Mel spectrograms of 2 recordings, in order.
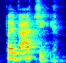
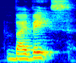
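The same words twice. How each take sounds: First: Vivace said as "vy-VAH-chee"; corrected vivace. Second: Vivace said as "vy-VACE"; mispronounced vivace. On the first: Reader correcting the Italian term, vivace with a "chee" ending. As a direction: end vivace on a clear "chee". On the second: Reader stumbling on an Italian term, vivace misread as "vy-vace". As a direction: end vivace like "vase", no "chee". First misread, then corrected. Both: Real, not acted.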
